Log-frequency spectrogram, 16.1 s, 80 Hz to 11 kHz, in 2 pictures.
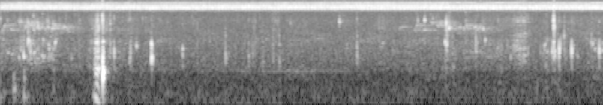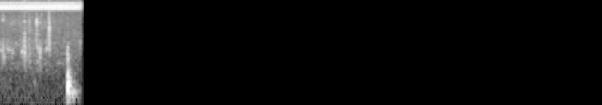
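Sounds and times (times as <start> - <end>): insect chorus drone: 0.0 - 9.1.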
